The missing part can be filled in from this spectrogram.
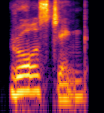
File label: "roasting", Indian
